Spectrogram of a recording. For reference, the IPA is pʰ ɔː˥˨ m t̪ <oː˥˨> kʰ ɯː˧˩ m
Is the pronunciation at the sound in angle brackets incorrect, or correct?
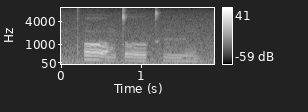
incorrect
